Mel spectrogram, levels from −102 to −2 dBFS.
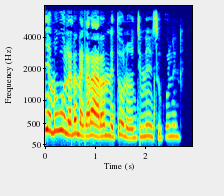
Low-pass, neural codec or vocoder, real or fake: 7.2 kHz; none; real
